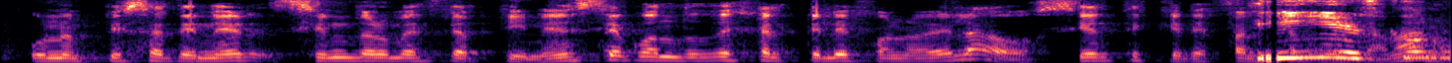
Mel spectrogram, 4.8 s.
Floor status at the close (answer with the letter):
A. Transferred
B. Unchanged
A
